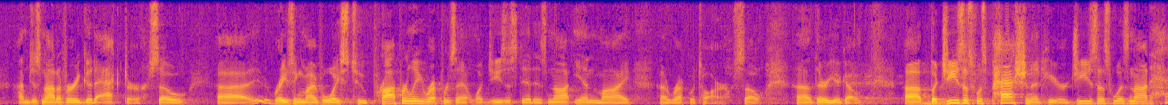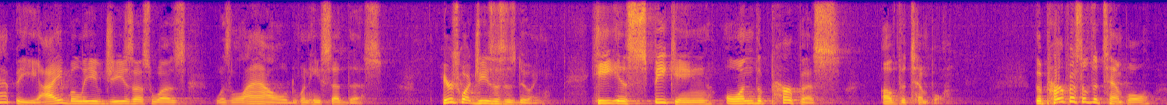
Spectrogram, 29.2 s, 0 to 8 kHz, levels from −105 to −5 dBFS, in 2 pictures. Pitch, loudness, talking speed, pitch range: 130 Hz, -21 LUFS, 140 wpm, 120-165 Hz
